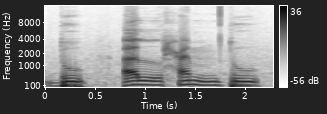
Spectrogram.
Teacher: পেশের উচ্চারণ ঠোঁট গোল হবে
